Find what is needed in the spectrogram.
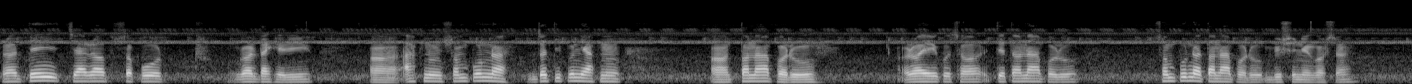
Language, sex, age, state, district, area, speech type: Nepali, male, 30-45, West Bengal, Kalimpong, rural, spontaneous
